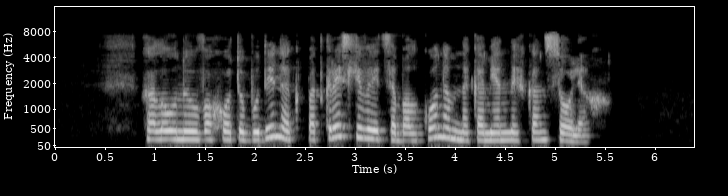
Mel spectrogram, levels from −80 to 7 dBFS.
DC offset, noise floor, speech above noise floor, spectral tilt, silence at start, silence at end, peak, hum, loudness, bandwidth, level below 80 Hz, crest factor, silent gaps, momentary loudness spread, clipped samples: under 0.1%; -75 dBFS; 60 dB; -4 dB/octave; 0.65 s; 0.85 s; -2 dBFS; none; -15 LUFS; 8.2 kHz; -58 dBFS; 14 dB; none; 6 LU; under 0.1%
